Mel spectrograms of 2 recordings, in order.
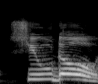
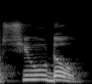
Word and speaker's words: pseudo: है this KD एस इस नॉन आज पी सुडो सुडो क्या ये भाई स्पेलिंग शूट होगी क है एस ए यू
